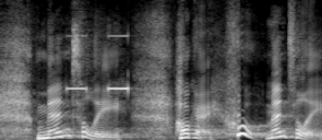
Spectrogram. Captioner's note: timer beeps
